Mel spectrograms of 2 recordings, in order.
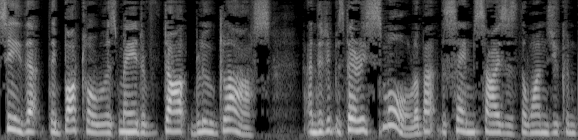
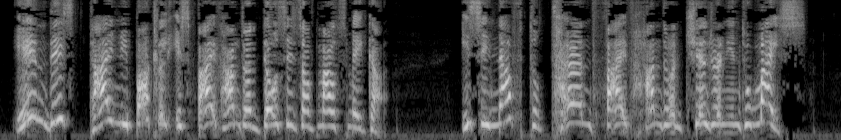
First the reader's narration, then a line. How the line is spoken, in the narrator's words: She shouted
